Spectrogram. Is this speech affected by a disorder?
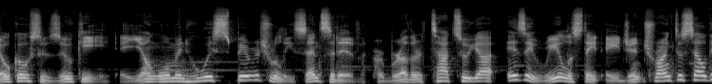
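No.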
